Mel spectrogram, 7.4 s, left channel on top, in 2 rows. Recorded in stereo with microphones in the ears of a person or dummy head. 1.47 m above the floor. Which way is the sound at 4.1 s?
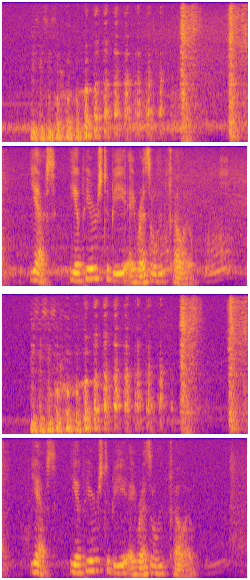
50° left (ahead or behind).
